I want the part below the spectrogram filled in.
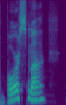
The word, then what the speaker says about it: Boersma: And today I have Dr. Hans Boersma with us as our guest. I'm going to introduce him here really quickly. Dr. Boersma, and I am saying that right, is that correct? – You okay.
